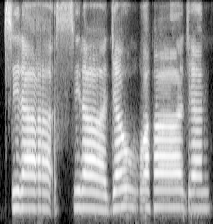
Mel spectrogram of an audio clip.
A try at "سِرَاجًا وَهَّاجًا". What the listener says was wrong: గున్నా, రెండు హరకత్లో గున్నా చేయలేదు. మరి ఇక్కడ సిరాజం కలిపినప్పుడు గున్నా చేయలేదు. సిరాజం వహాజా.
